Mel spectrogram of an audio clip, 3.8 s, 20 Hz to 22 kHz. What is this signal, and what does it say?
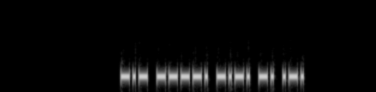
Morse code, heard as a keyed tone, about 40 wpm, 700 Hz. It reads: K9CNR
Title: USA Call Signs - 5 Characters - 2x Character Spacing - 40wpm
